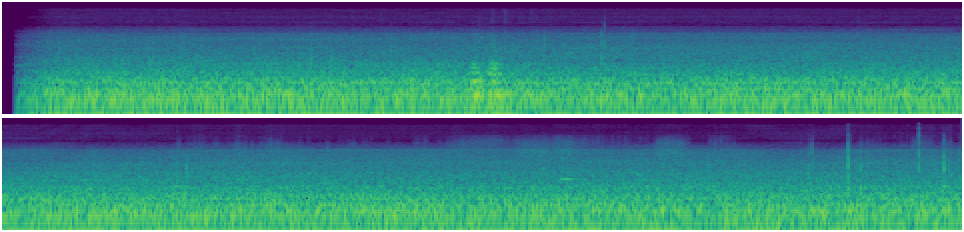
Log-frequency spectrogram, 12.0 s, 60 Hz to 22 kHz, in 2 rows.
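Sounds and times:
road noise inside vehicle: 0.1s - 12.0s.

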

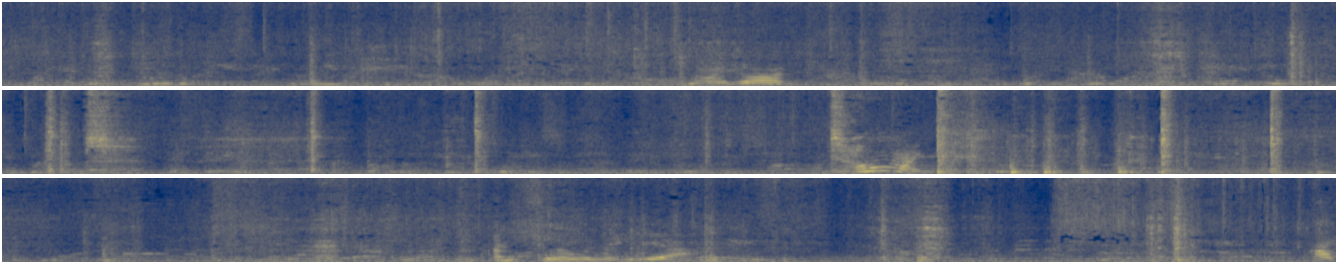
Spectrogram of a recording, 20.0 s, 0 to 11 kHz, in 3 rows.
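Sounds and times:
spatula scraping frying pan: 0.0s - 20.0s.

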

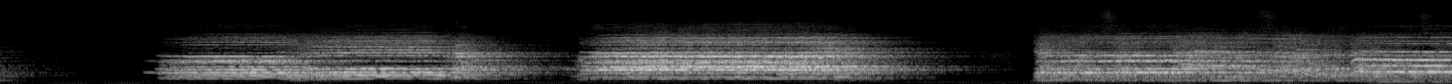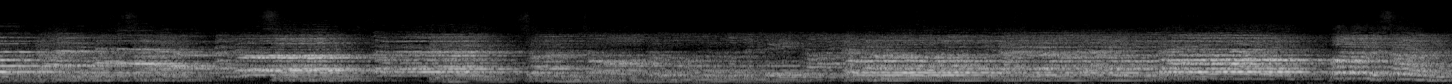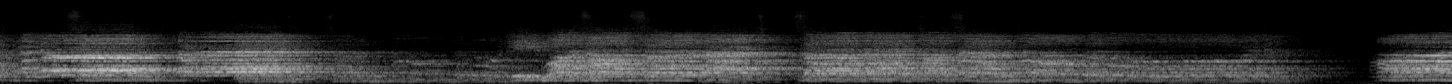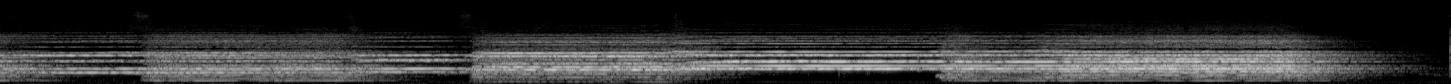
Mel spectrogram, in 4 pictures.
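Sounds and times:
mixed choir singing: 1.4s - 9.4s, 10.3s - 57.5s.

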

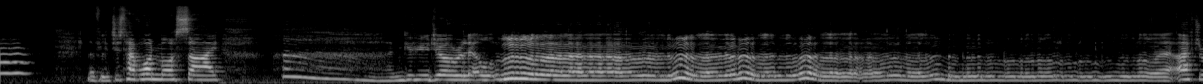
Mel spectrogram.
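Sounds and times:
woman's voice long sigh: 2.8s - 3.9s.

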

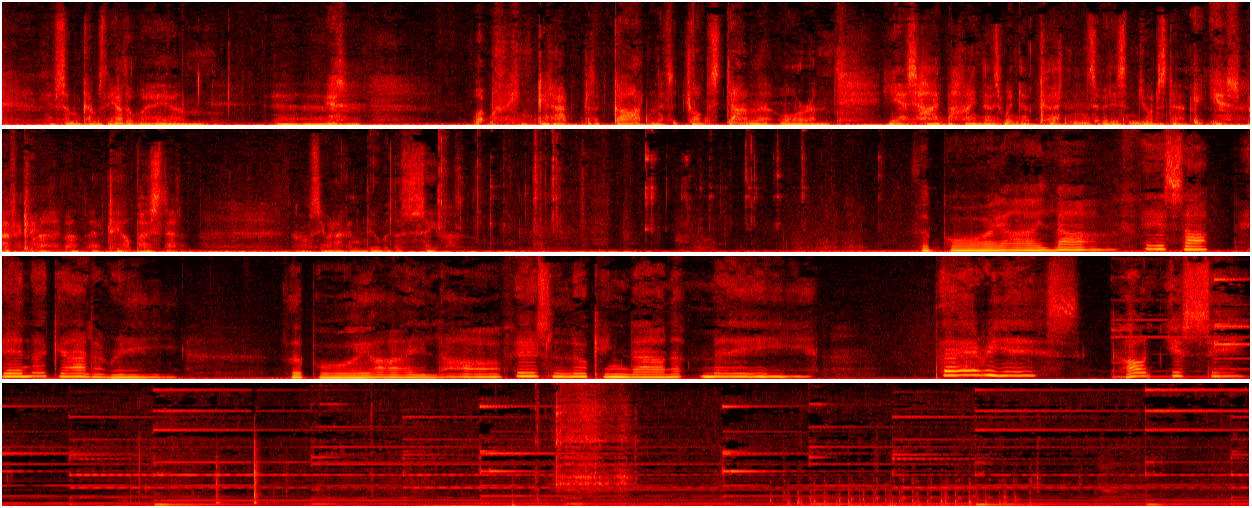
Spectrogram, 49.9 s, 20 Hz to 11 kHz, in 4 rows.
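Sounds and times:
low steady rumble: 0.0s - 49.9s
held musical drone: 37.4s - 49.9s
clock ticking: 42.6s - 49.1s.

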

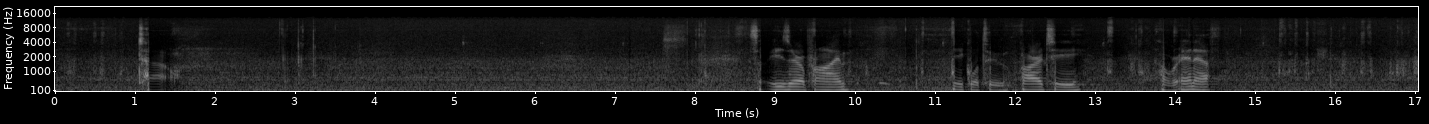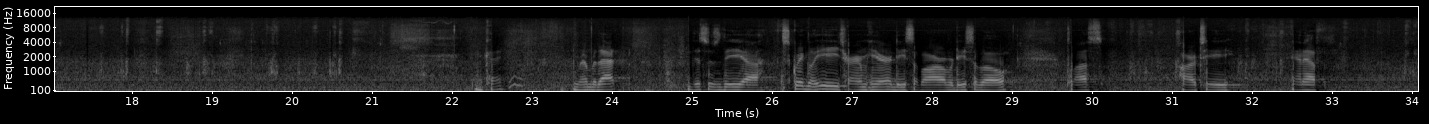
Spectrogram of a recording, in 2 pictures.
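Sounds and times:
low background hum: 0.0s - 34.0s
marker scratching on paper: 15.2s - 20.8s, 30.4s - 34.0s.

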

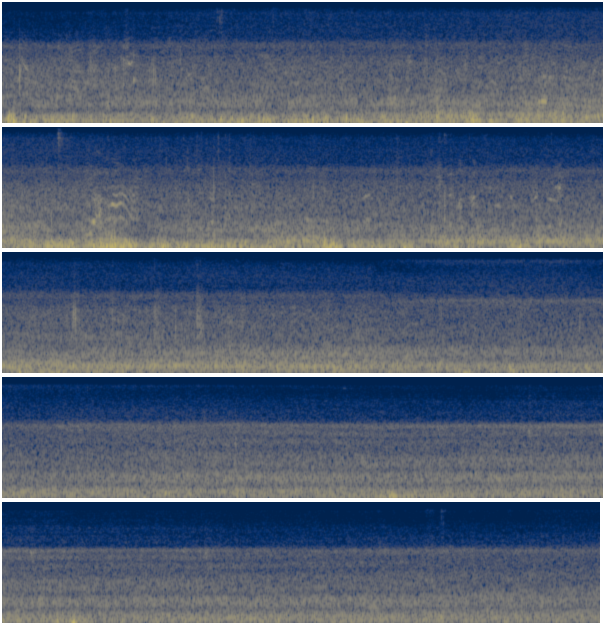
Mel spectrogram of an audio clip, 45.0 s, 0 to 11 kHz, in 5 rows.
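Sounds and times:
broad rushing sound: 0.0s - 45.0s.

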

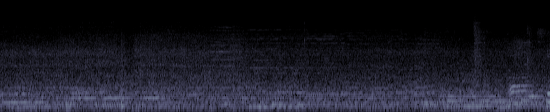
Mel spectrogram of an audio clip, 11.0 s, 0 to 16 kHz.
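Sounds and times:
faint music or voices: 0.0s - 11.0s.

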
